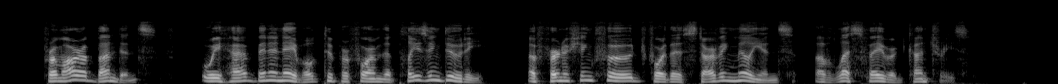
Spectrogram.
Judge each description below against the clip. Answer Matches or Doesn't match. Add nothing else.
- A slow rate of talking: Matches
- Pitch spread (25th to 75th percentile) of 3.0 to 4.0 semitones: Doesn't match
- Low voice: Doesn't match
